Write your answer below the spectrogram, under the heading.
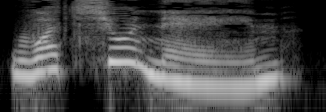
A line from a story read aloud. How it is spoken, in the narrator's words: the troll girl asked him in an airy and engaging voice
